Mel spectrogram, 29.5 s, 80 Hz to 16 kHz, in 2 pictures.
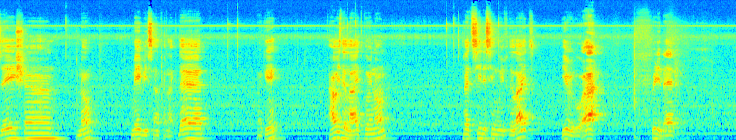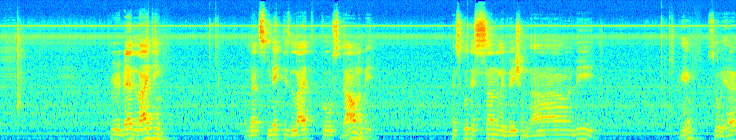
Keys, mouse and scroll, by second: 2.7 z, 8.9-10.4 drag, 15.0-17.8 middle drag, 18.9 click, 20.1 click, 24.0-28.0 shift+drag.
